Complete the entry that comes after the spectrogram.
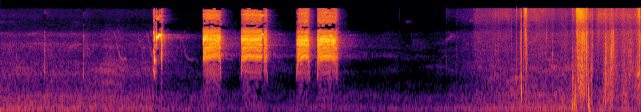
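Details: Black francolin calling: five harsh, grating notes in a quick rhythmic phrase, the middle ones longest. A quiet pause follows, then scattered clicks and handling noise near the end.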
